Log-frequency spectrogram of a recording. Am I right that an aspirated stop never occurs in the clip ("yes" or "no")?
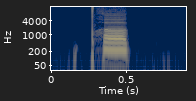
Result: no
